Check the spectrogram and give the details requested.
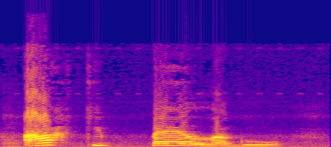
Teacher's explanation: nós temos aqui a antepenúltima sílaba como a mais forte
